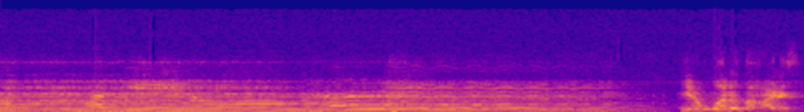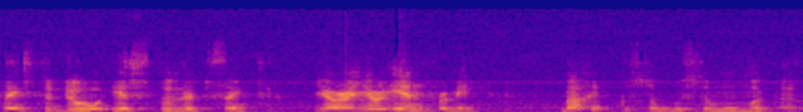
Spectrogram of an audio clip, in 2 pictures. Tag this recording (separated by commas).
Speech, Music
